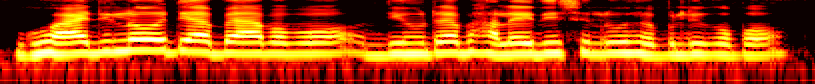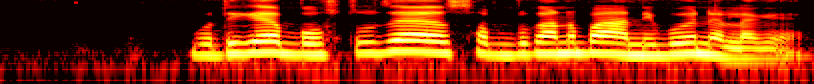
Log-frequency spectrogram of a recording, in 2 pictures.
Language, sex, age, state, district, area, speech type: Assamese, female, 60+, Assam, Dhemaji, rural, spontaneous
